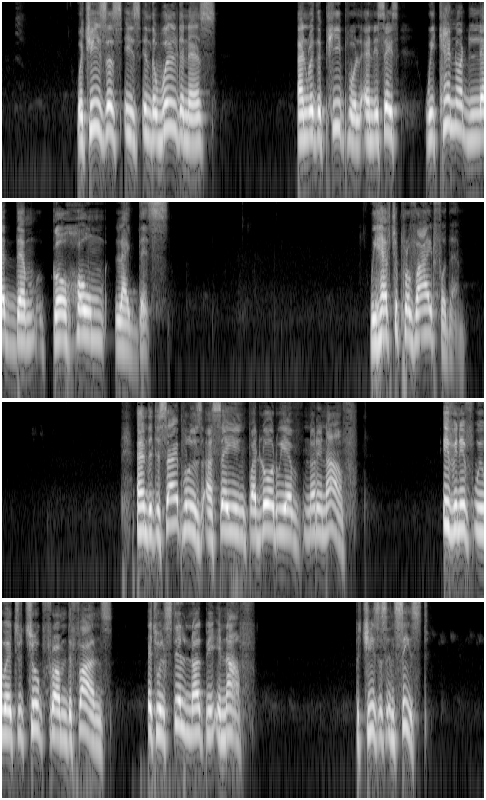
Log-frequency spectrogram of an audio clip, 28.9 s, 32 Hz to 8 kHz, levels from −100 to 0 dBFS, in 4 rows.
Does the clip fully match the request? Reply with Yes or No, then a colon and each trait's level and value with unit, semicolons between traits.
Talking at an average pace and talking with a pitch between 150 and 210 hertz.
No: slow, 115 wpm; high, 190 Hz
